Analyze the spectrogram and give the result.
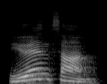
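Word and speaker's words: Hiuen Tsang: Next point यूएन सांग एच आई यू इ एन टी एस ए एन जी टी एस ए एन जी में T silent है।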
